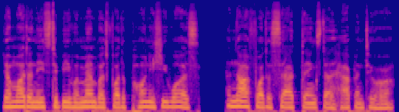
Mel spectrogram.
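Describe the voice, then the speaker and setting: Earnest pony dad voiced by a man, tender and emotional, mid-range pitch, storybook drama. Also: little pitch movement, moderate pace, mellow, dry recording, close to an everyday voice. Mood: somber, fond. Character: tender grieving pony stallion, a young father.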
